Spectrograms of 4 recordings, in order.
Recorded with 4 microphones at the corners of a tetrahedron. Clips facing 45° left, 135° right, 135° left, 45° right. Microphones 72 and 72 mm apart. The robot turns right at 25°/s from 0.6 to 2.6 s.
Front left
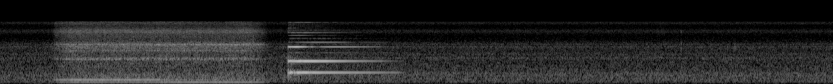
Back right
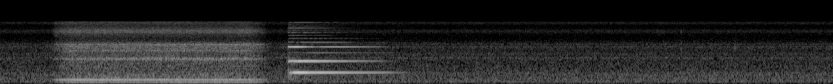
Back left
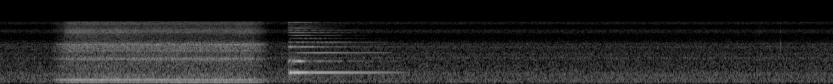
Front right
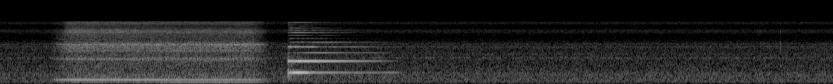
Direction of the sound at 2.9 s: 15° right.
